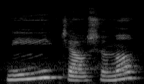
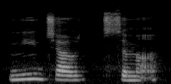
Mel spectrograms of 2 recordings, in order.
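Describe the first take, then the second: First: "ni jiao shima" said slowly with sh; slow learner's ni jiao shima with sh and rising end; "ni jiao shima" spelled out slowly, sh sound kept; careful Mandarin. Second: "ni jiao sima" slowly with s instead of sh; "ni jiao sima" in the Shanghai way, s not sh; Shanghai style. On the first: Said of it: "they don't really say the H". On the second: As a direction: drop the h: "sima" with a plain s, slowly. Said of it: "they don't really say the H in Shanghai". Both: Shown as a demonstration.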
